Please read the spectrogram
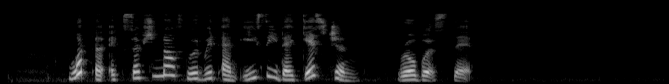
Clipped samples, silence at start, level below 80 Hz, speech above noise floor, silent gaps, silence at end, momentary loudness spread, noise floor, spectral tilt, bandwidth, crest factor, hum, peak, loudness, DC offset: under 0.1%; 0.7 s; -86 dBFS; 48 dB; none; 2 s; 9 LU; -73 dBFS; -4 dB/octave; 11.5 kHz; 20 dB; none; -8 dBFS; -27 LUFS; under 0.1%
